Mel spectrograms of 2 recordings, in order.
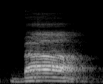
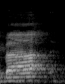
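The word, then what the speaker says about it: باء: The next letter is named ba. The name of this letter is ba. Ba, just like that. Yes, some people say ba, ta, tha, with the hamza sound at the end, which is also correct.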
